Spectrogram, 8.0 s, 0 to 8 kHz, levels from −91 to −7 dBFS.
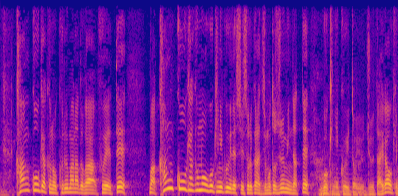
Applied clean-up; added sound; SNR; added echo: none; none; none; none.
